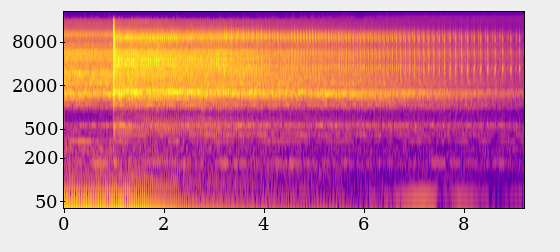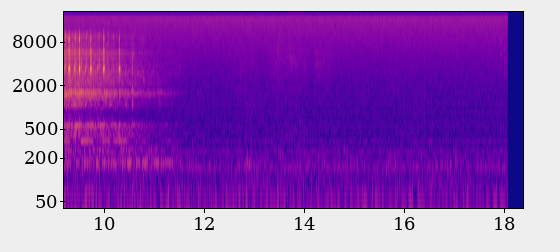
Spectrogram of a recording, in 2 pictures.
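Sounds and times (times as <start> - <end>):
bench grinder: 0.2 - 9.8.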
